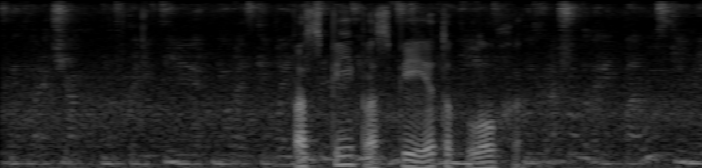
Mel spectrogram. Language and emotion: Russian, sad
